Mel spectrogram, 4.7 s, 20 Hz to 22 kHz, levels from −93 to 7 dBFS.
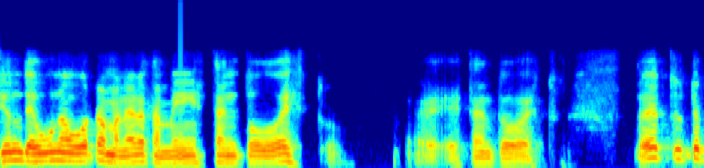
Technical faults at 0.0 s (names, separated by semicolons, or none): none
